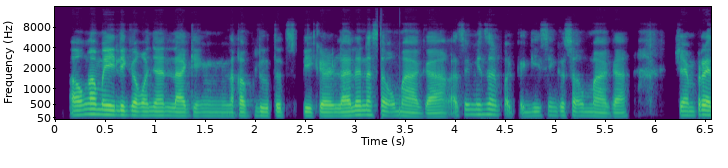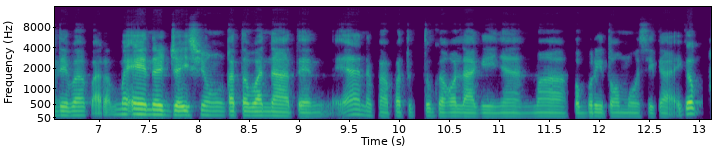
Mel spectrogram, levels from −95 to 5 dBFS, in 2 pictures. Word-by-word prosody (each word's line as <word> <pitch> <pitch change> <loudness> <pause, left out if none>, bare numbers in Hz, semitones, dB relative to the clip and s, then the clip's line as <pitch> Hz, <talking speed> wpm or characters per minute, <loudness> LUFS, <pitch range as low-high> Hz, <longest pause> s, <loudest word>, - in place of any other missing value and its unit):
Ako 145 +1 +4
nga 170 - +7
mahilig 150 -2 +5
ako 135 -2 +3
niyan 130 0 0
laging 120 -1 -1
naka-bluetooth 120 +1 -3
speaker, 120 -1 0
lalo 125 +5 +3
na 150 - +2
sa 150 - -1
umaga 110 -4 -1
kasi - - -6
minsan 165 0 -2
pagkagising 130 -2 -8
ko 135 - -8
sa 130 - -2
umaga, 115 -3 -2 0.5
siyempre 140 +2 +3
'di 140 - +2
ba 140 +1 +1
parang - - -4
ma-energize 155 -4 +5
yung 140 -2 -3
katawan 135 -1 +2
natin, 115 -3 -1
ayan, 165 0 -1
nagpapatugtog 120 0 -7
ako 115 0 -2
lagi 110 -1 -2
niyan 110 -1 -6
mga 110 -1 -5
paborito 115 +1 -4
kong 110 - -9
musika. 105 -1 -7
Ikaw 185 0 +6
125 Hz, 165 wpm, -23 LUFS, 115-140 Hz, 0.5 s, nga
